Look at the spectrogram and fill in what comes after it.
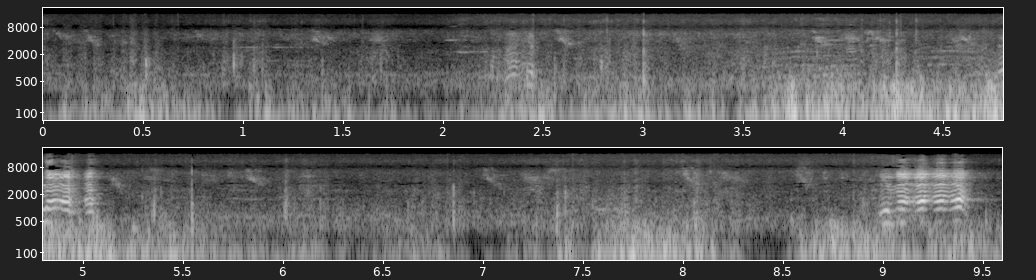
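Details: Hybrid Boer goat kept as a family pet that follows people around like a dog, giving two loud, quavering bleats with wavering harmonics, one midway and one at the end, between stretches of Filipino speech and footsteps.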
